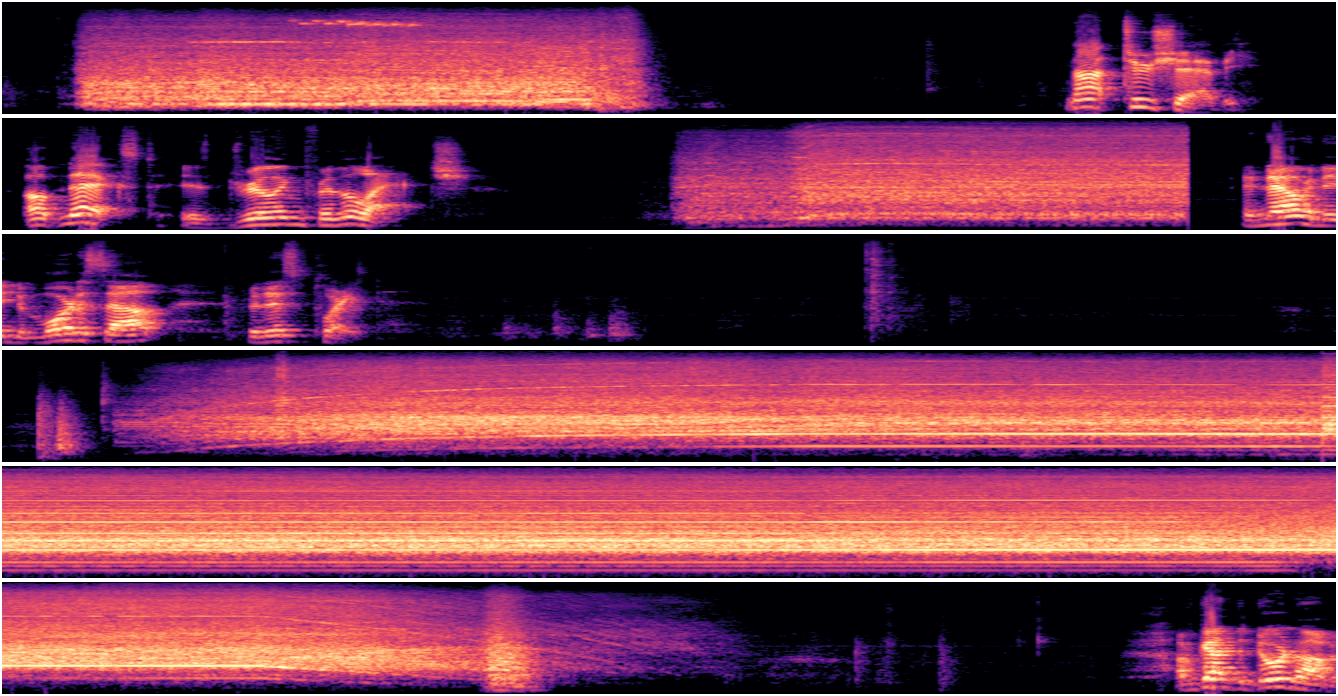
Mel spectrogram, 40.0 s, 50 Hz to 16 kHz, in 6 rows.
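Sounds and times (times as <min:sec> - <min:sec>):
trim router whining: 0:00.3 - 0:03.3, 0:10.0 - 0:12.6, 0:20.5 - 0:37.1.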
